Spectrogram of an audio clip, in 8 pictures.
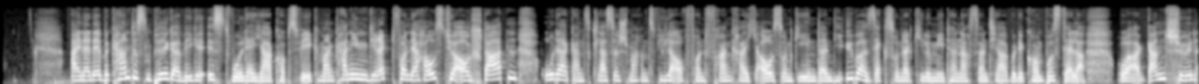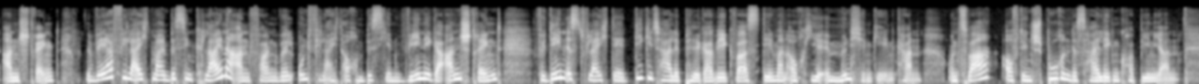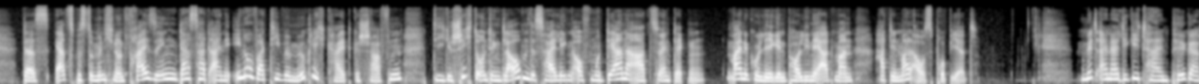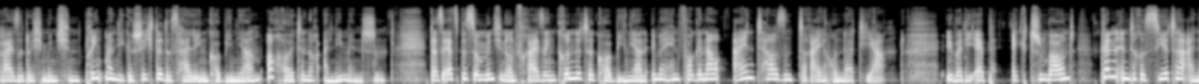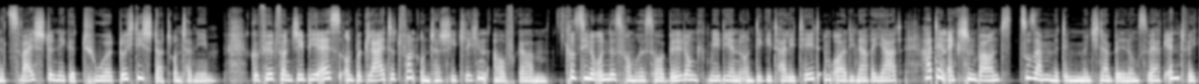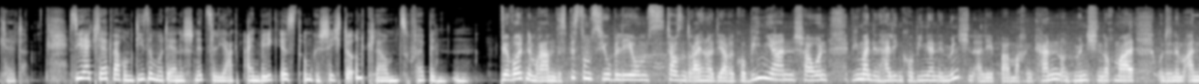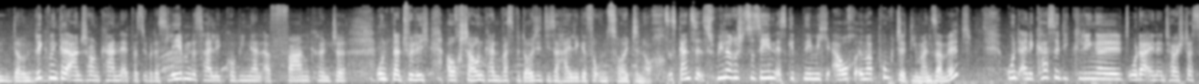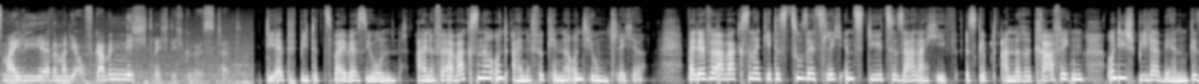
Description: Radiobeitrag Münchener Kirchenradio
